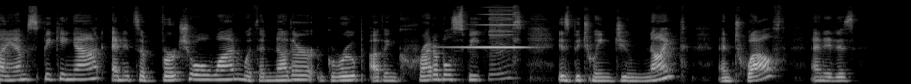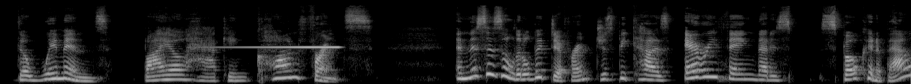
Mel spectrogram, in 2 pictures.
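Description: Loudspeaker feedback squeal breaks into the speech twice, from 4.29 to 5.52 s and from 10.97 to 12.57 s. Each time the microphone hears its own loudspeaker, and at 2.2 kHz the loop gain passes one, so a single tone swells, over about 0.7 s the first time and 1.0 s the second, until it sits a little above the speech. That self-reinforcing rise sets it apart from a constant electrical whine, which appears at full strength and stays there.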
